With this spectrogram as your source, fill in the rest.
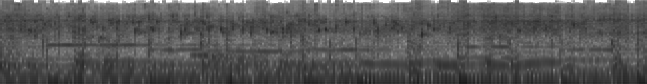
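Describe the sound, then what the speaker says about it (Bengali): Onions hitting hot mustard oil in a wok, a loud continuous sizzle and crackle with a rhythmic scraping stir over a background of music, no voices. "গরম ভাজা হয়ে গেছে, আমি তেলের উপর পেঁয়াজ দিয়ে দেবো।"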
